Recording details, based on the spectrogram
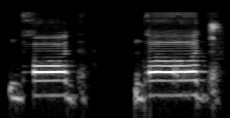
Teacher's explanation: জিহ্বার গোড়ার কিনারা সামনের উপরের এক পাশের দাঁতের গোড়ার সঙ্গে লাগিয়ে উচ্চারণ হয় দদ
